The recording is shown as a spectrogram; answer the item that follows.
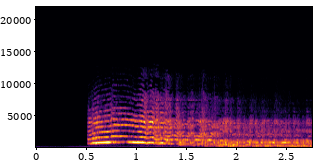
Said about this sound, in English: what do you think of this when the horse neighs?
